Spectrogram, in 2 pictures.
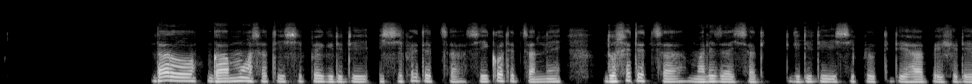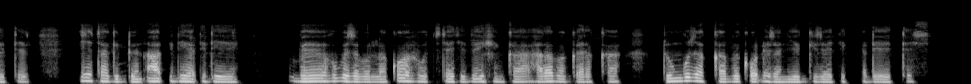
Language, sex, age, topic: Gamo, male, 18-24, government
